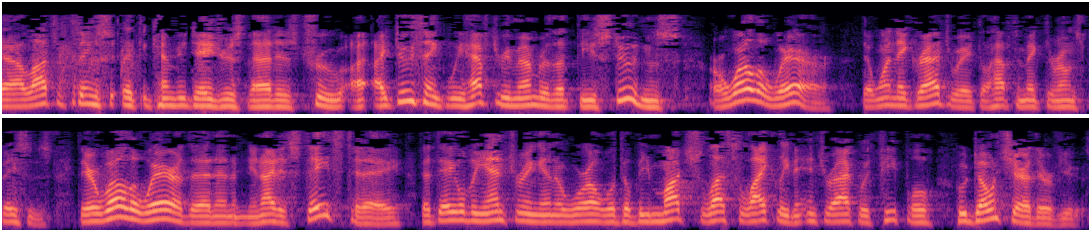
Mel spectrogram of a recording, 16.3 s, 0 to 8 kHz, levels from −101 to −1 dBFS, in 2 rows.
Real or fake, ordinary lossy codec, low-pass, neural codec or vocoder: real; MP3, 24 kbps; 7.2 kHz; none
